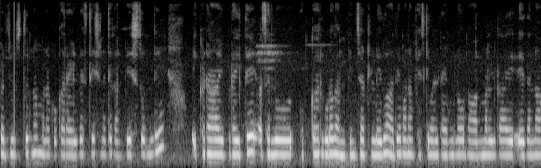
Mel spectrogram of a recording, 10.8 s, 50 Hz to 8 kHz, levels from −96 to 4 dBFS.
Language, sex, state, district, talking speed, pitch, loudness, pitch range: Telugu, female, Telangana, Nalgonda, 125 wpm, 215 Hz, -18 LUFS, 210-220 Hz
